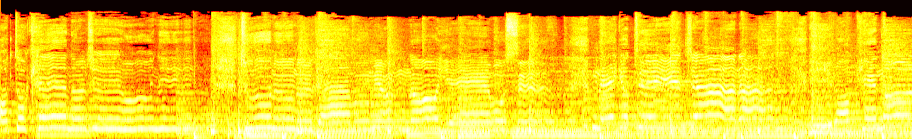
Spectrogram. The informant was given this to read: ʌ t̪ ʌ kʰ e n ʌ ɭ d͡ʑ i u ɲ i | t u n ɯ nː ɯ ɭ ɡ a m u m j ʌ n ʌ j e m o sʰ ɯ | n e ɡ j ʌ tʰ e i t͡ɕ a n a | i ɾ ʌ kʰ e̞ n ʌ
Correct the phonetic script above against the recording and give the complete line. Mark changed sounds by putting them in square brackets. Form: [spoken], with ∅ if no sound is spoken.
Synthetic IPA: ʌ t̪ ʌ kʰ e n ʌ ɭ d͡ʑ i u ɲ i | t u n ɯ [n] ɯ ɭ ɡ a m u m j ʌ [nː] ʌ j e m o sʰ ɯ | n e ɡ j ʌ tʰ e i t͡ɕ a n a | i ɾ ʌ kʰ e̞ n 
